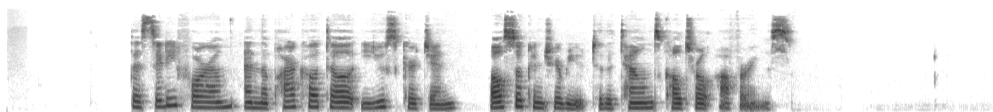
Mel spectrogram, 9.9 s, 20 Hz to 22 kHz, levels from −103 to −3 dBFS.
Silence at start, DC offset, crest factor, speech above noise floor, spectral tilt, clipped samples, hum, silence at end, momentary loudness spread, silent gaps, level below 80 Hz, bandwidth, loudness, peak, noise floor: 1.3 s; under 0.1%; 22 dB; over 60 dB; -3 dB/octave; under 0.1%; none; 2 s; 8 LU; none; -72 dBFS; 13.5 kHz; -29 LUFS; -8 dBFS; under -90 dBFS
